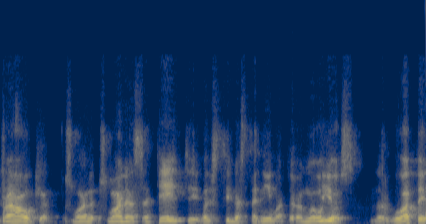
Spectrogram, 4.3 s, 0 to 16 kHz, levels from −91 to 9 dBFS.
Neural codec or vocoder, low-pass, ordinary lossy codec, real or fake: codec, 44.1 kHz, 2.6 kbps, SNAC; 14.4 kHz; Opus, 24 kbps; fake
